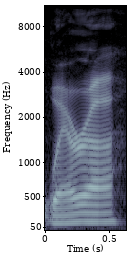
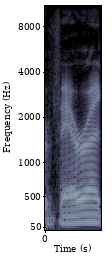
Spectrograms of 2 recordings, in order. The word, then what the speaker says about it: Wera: This is a Wera or Vera, depending on how you pronounce it, Tool Check Plus.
